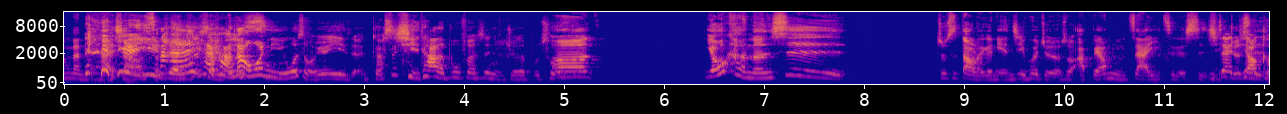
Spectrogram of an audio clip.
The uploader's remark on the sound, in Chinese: 所以前幾天兩位好友來家裡住幾天，晚上喝酒閒聊，即使只有一隻麥克風，導致收音效果忽大忽小，但實在太有趣了依舊決定開錄！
